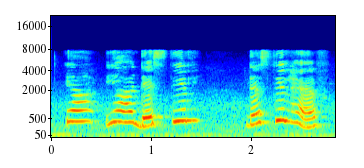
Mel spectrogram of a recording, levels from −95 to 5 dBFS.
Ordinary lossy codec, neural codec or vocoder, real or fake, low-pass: none; none; real; none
